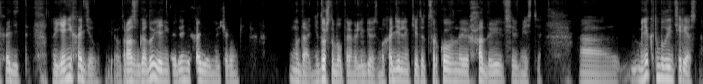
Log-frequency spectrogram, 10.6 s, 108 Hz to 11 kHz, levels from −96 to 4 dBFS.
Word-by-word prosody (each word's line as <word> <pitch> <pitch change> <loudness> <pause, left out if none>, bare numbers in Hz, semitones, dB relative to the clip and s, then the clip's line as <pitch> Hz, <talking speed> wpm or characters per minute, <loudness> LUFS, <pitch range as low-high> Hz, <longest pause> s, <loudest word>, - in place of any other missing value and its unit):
ходить-то? 105 -5 -3 0.4
Ну 100 - -3
я 115 +5 +5
и - - +5
не 150 - +3
ходил: 95 -11 0 0.2
я - - -14
вот 95 - -12
раз 115 0 +5
в 100 - -3
году 115 +9 +4
я 130 -7 +7
никогда 110 +2 -2
не 120 - -2
ходил 110 -3 +3
на 95 - -7
вечеринки. 100 +1 -7 0.7
Ну 115 - -2
да, 100 -4 -2
не 100 +3 -7
то, 140 - +8
что - - -2
был 100 -2 0
прям 100 -1 -4
религиозен, 95 -1 -4
мы 95 - -5
ходили 120 +3 +2
на - - -4
какие-то 100 0 -3
церковные 115 +1 +1
ходы 100 -1 0
все 100 0 -8
вместе. 95 -1 -11 0.6
Э, 95 -1 -6 0.2
мне 130 +9 0
как-то 155 - -3
было 145 -1 +4
интересно. 125 - -1
105 Hz, 215 wpm, -23 LUFS, 95-120 Hz, 0.7 s, то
